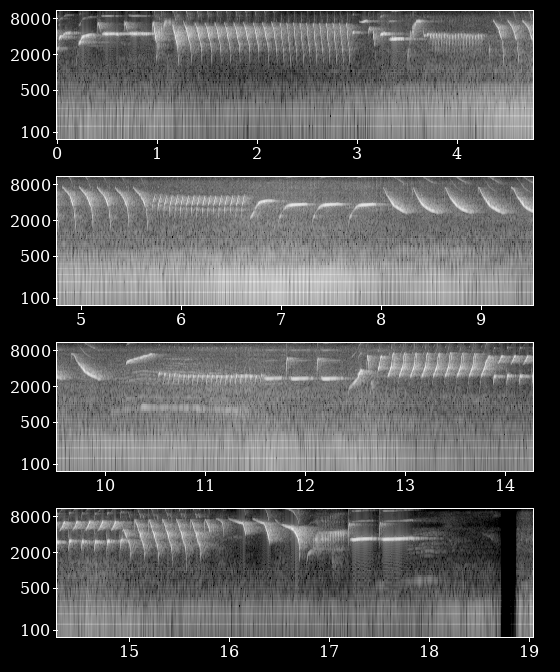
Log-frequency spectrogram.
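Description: A canary sings close by in fast, bright trills and rising chirps.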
